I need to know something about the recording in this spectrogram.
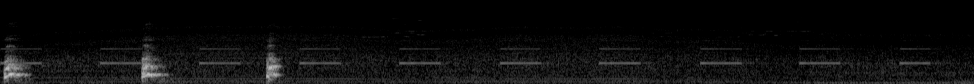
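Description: A truck's reversing alarm beeps steadily.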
